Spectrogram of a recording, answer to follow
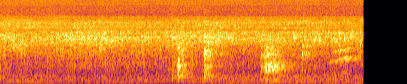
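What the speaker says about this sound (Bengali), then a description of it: "পটলগুলোকে আমি খুব ভালো করে ভেজে নেব।" Loud, even sizzle of pointed gourd (potol) slices frying in hot oil, with a few brief stirring scrapes near the end, close up, no voices, then a sudden stop.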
